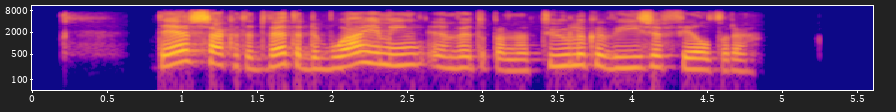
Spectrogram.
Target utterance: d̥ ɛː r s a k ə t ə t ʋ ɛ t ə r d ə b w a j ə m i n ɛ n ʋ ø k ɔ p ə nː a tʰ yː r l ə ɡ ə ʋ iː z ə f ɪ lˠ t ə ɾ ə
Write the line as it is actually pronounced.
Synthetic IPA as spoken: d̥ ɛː r s a k ə t ə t ʋ ɛ t ə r d ə b w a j ə m i n ɛ n ʋ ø t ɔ p ə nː a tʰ yː r l ə k ə ʋ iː z ə f ɪ lˠ t ə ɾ ə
